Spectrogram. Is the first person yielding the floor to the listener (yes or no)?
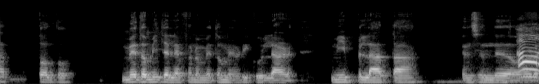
yes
